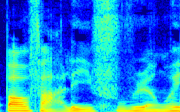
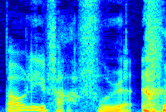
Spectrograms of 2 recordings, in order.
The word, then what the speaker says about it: 包法利夫人: 呃，但是我觉得很多时候我们都会念错字，比如说包法利夫人，我以前读成是包利法夫人，还有一些其他的一些名字，偶尔也会念错。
